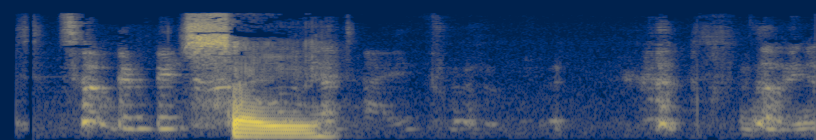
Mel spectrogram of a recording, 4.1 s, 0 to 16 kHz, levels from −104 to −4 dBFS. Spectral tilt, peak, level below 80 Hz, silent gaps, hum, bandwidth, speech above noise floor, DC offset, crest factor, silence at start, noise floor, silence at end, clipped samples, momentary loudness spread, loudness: -3.5 dB/octave; -4 dBFS; -58 dBFS; none; none; 11.5 kHz; 37 dB; under 0.1%; 24 dB; 0.35 s; -61 dBFS; 0 s; under 0.1%; 24 LU; -24 LUFS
